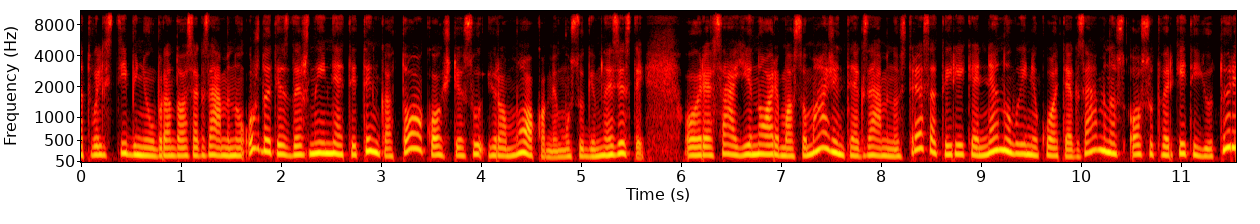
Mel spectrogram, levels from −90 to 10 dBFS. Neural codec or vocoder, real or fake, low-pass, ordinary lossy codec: none; real; 9.9 kHz; Opus, 32 kbps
